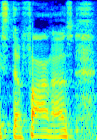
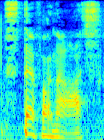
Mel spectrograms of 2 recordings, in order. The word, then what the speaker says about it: stephanos: Emphasis, I always say stephanos, the actual Greek accent is on the first E. It would be stephanos. So I always say it incorrectly. And so we see that in James 1:12 and elsewhere.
